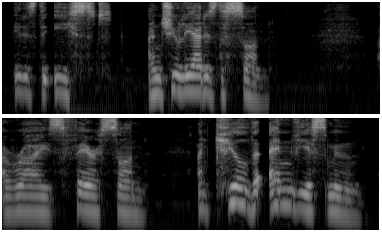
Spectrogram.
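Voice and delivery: lovestruck Romeo. Acted. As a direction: speak it like a young man in love. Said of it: "I'll just read an extract from Act Two, Scene Two, the balcony scene".

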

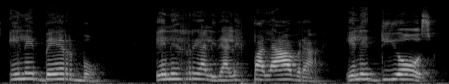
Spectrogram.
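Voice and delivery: fervent preacher's proclamation; preaching emphasis. Real, not acted. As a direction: proclaim each line with force. Preacher builds emphatic climax.

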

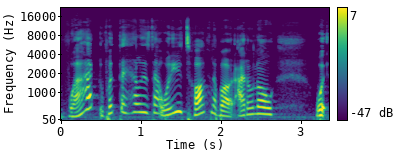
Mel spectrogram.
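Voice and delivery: high-pitched retold bafflement; baffled disbelief. Retelling her reply to an angry friend, baffled. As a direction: act out an indignant "what are you on about".

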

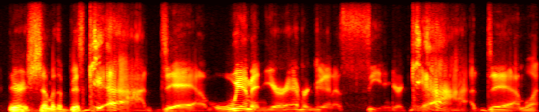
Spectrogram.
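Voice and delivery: slow, drawn-out sleazy barker; mimicking the Bordello of Blood wrangler; hilarious wrangler voice. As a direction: lure guys to the vampire whorehouse, slowly. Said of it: "the way he talked was hilarious".

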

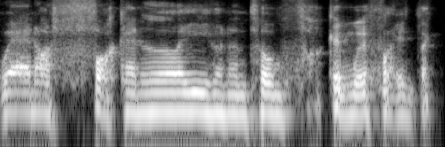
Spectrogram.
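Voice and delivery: slow Scottish hard-man line, imitated; Trainspotting quote. Quoting Trainspotting to friends, Scottish hard-man voice. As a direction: growl it like Begbie, slowly. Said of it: "in Trainspotting, he's like".

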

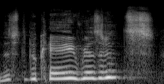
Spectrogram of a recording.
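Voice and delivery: mock-posh, high and loud singsong phone greeting; hammed-up posh snob on the phone; posh accent. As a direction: answer grandly in a very high, put-on posh voice. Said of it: "in her posh accent".

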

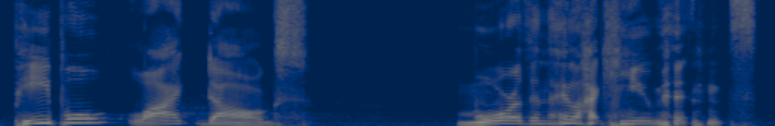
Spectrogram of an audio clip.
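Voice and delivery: laughing. Real, not acted. Punchline repeated with laughter.

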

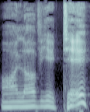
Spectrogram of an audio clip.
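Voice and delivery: attempted Scottish, rising at the end; Scottish that slips towards Australian; Scottish accent. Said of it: "can you do it in a Scottish accent".

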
